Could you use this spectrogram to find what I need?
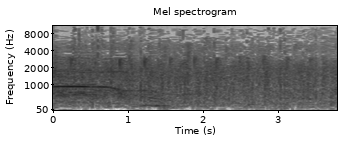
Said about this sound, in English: Applause for the wonderful ….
